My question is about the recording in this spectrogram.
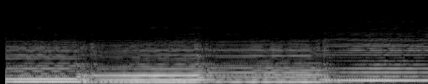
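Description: Slow opening music of low bowed strings: long held notes that change pitch every second or so.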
